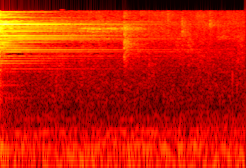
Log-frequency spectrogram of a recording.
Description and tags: Cave chime
An old clock chime recorded in the Argen Alwed caves
cave, chimes, field-recording, clock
